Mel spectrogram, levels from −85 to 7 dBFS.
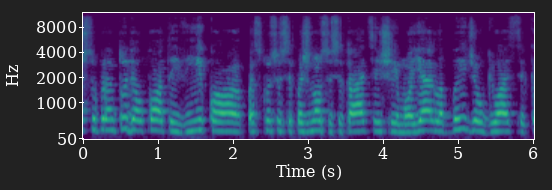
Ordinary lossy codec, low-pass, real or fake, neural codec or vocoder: AAC, 32 kbps; 10.8 kHz; fake; autoencoder, 48 kHz, 128 numbers a frame, DAC-VAE, trained on Japanese speech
